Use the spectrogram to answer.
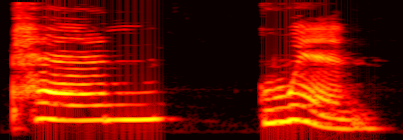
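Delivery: Penguin split with a clear gap; syllable by syllable. Shown as a demonstration. Teacher counting syllables with children, split apart. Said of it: "Let's feel it and count his syllables".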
